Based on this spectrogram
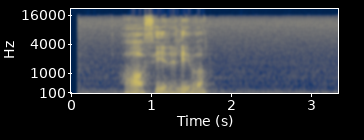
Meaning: definite plural of A4-liv
- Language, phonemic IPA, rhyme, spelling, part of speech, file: Norwegian Bokmål, /ˈɑːfiːrəliːʋa/, -iːʋa, A4-liva, noun, NB - Pronunciation of Norwegian Bokmål «A4-liva».ogg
